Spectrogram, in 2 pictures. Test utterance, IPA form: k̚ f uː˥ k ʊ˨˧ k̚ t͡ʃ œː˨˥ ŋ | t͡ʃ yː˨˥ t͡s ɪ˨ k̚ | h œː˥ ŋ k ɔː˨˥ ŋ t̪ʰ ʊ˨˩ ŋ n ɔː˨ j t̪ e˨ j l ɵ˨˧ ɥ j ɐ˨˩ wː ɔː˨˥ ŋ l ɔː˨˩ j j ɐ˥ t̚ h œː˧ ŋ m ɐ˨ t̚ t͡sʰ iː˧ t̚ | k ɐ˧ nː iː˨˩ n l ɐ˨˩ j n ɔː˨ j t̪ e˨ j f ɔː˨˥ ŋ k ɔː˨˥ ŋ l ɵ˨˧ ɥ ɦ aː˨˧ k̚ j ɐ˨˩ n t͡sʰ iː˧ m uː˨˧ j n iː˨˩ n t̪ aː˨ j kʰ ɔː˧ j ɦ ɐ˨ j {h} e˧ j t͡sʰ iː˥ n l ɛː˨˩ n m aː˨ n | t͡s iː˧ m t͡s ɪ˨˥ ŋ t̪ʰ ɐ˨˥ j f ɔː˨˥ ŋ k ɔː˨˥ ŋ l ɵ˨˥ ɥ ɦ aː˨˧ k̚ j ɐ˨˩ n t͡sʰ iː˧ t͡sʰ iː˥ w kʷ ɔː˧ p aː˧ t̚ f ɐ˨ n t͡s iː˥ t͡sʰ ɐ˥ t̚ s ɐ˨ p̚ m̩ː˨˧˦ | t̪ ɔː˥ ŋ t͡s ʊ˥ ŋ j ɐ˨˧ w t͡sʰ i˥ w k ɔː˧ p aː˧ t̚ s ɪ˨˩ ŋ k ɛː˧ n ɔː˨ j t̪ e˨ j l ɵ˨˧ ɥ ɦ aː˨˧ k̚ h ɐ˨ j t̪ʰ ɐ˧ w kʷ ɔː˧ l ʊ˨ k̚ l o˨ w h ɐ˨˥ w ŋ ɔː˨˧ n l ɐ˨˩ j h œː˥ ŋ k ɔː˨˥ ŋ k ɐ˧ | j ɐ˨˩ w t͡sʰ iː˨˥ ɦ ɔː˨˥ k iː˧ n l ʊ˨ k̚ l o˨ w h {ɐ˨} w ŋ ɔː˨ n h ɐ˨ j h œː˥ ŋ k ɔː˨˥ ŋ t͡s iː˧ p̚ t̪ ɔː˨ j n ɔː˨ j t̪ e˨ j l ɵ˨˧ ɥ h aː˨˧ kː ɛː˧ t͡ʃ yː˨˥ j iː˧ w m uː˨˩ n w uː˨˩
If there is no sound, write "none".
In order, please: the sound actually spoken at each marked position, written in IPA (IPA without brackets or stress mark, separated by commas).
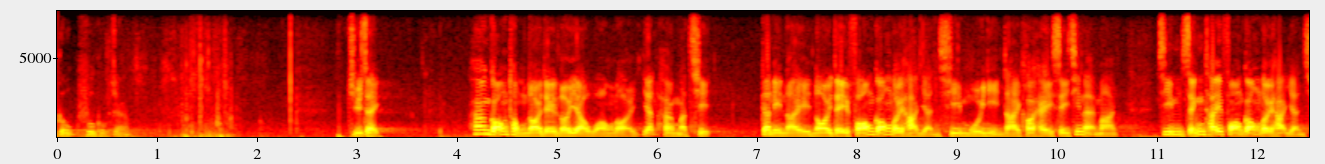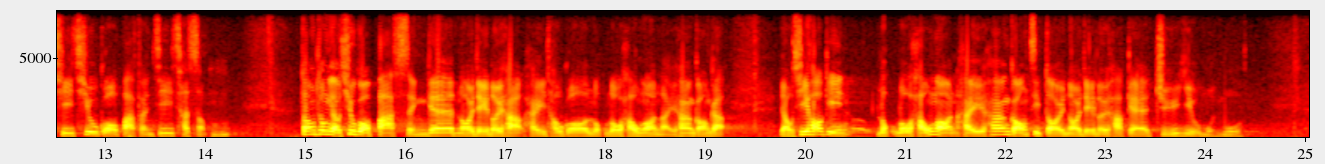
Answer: s, ɐ˨˥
